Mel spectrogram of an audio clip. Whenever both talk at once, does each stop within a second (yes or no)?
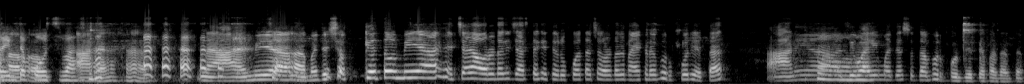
yes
